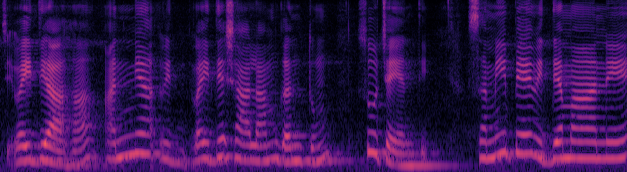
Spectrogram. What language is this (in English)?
Sanskrit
